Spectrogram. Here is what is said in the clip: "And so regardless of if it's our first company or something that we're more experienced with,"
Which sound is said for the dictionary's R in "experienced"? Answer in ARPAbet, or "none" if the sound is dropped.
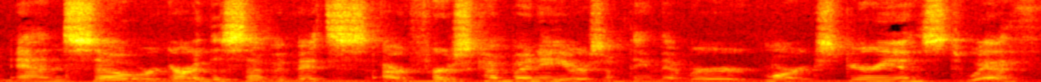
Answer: R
